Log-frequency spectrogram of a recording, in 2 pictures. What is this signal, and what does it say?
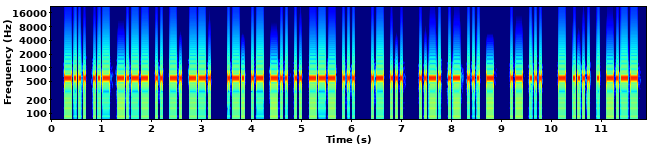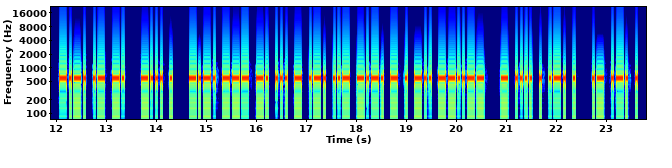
Morse code, heard as a keyed tone, about 25 wpm, 600 Hz. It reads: BUYING RADIOS AS FAST AS THEY CAN BE CONSTRUCTED, THERE ARE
